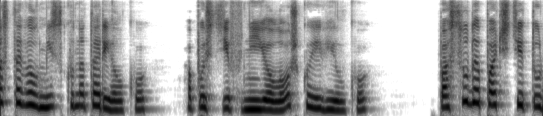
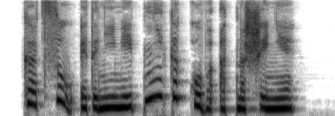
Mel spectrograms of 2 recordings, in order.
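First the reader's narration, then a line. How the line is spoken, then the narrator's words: Hissing. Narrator (Russian): прошипела она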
